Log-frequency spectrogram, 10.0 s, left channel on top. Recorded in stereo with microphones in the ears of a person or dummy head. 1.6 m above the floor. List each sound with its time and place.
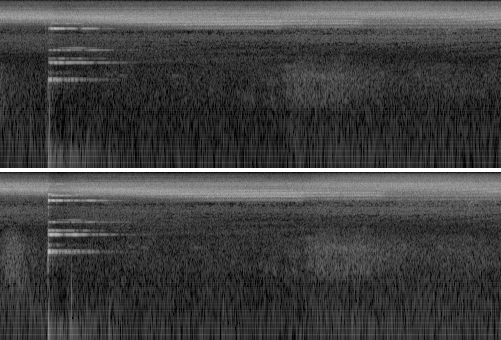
0.9 s a bell: 60° right (ahead or behind), 1.6 m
